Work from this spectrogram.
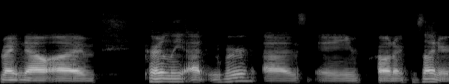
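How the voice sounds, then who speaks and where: With a Canadian accent, the voice moves at a fairly slow pace with lively intonation. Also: man, fairly low pitch for a man. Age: 20s. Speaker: product designer with chronic illness. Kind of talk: interview. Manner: hesitant, many fillers.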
